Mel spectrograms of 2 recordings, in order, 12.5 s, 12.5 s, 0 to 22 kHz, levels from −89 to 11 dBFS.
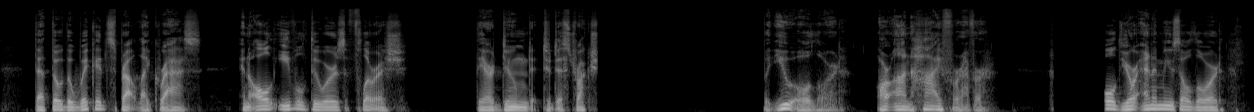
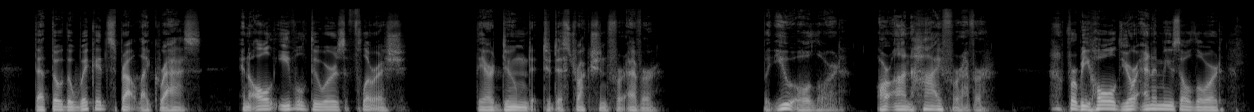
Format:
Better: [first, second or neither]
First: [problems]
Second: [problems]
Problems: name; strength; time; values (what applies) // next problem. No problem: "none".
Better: second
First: audio cutting out; at 6 s for 1 s and at 11 s for 0.5 s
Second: none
